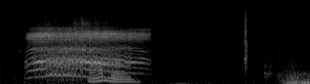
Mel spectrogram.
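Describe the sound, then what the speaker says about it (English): A goat in the Wasteland 2 video game lets out one loud, wavering bleat lasting about a second, followed by quieter scattered clicks and rustling. "These goats are troubled."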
